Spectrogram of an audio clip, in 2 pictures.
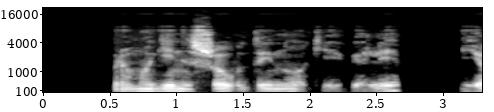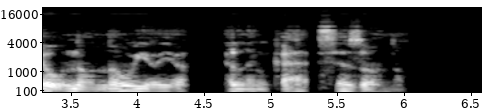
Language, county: Lithuanian, Šiauliai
